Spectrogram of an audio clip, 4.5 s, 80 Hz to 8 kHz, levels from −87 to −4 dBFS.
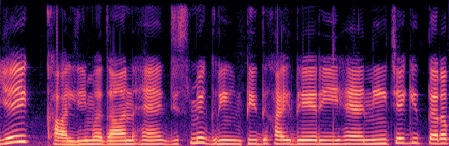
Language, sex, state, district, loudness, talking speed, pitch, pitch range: Hindi, female, Uttar Pradesh, Gorakhpur, -15 LUFS, 215 wpm, 205 Hz, 200-230 Hz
